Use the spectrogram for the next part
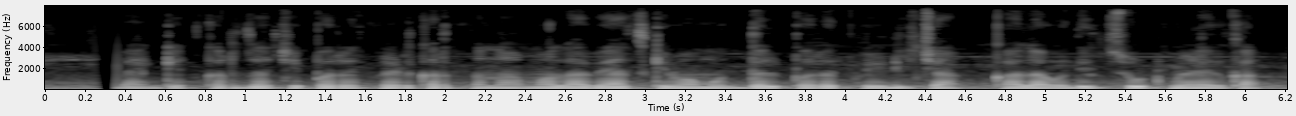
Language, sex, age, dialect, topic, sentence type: Marathi, male, 25-30, Northern Konkan, banking, question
